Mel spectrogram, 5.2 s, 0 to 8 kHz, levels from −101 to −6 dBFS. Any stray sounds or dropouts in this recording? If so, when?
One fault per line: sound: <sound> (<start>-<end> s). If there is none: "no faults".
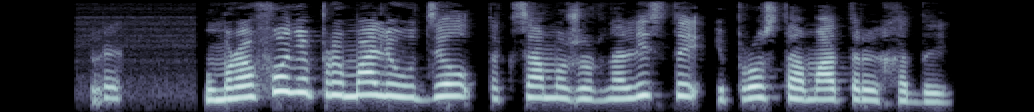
sound: laugh (0.5-0.6 s)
